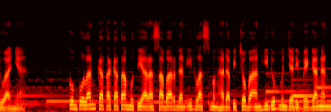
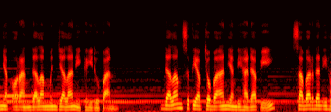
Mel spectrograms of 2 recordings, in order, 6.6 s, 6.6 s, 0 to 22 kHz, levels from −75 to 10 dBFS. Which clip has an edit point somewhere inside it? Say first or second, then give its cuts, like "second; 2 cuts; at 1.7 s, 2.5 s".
first; 1 cut; at 1.1 s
